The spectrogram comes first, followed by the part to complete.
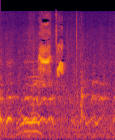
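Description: A Sultan chicken giving a low, wavering warble of short notes, with a couple of brief higher squeaks about a second in, as it is picked up for handling.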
